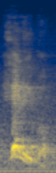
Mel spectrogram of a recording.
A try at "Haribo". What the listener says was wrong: Why you got an accent now? That's a Chinese accent. You rolled your R.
